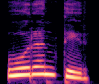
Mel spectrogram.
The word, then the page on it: ಓರಂತರ: ōrantara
